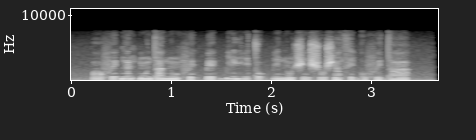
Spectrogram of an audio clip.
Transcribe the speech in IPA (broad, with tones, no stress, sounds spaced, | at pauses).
ɔ˨ f e˨˦ ɡ ɛ̃˦˨ k͡p ũ˨˦ d a˧ n ũ˨ f e˨ k͡p e˨˦ ɡ͡b i˦˨ j i˨˦ t o˦˨ k͡p i˧ n ũ˨ ʃ i˧ ʃ o˧ ʃ ã˨ s i˧ ɡ o˨ f e˨ d a˨˦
